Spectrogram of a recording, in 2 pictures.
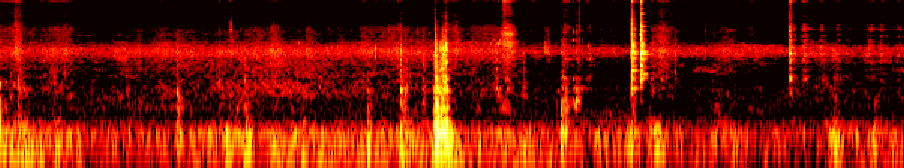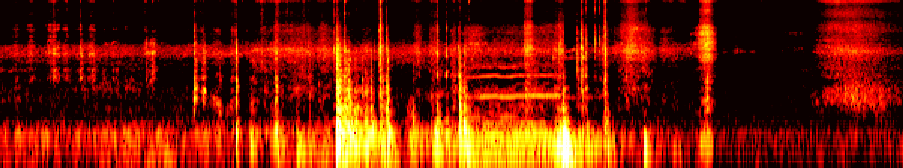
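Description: Wind gusting on the microphone during a snowstorm: an uneven low rumble with a faint hiss, broken by scattered knocks. A short pitched hum comes in a few seconds before the end, and the sound drops out briefly near the end.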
